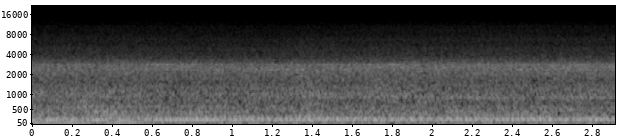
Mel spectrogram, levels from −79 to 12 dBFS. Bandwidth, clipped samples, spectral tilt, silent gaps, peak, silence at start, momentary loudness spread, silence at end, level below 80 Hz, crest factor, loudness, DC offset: 13 kHz; under 0.1%; -6.5 dB/octave; none; -12 dBFS; 0 s; 1 LU; 0 s; -38 dBFS; 12 dB; -25 LUFS; under 0.1%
